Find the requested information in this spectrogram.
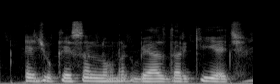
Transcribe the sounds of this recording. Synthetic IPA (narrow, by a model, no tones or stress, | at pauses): eːd͡ʒukeːsənloːnəkbjaːzd̪əɾkiet͡ʃʰ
